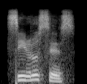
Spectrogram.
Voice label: "cirrhosis", Indian

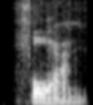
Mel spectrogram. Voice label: "forme", American

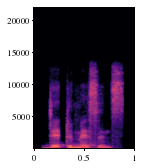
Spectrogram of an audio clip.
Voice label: "detumescence", Indian

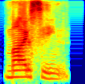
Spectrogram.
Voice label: "Miocene", Indian

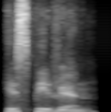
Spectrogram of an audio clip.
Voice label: "Hesperian", Indian

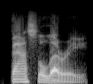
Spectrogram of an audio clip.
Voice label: "bacillary", American

